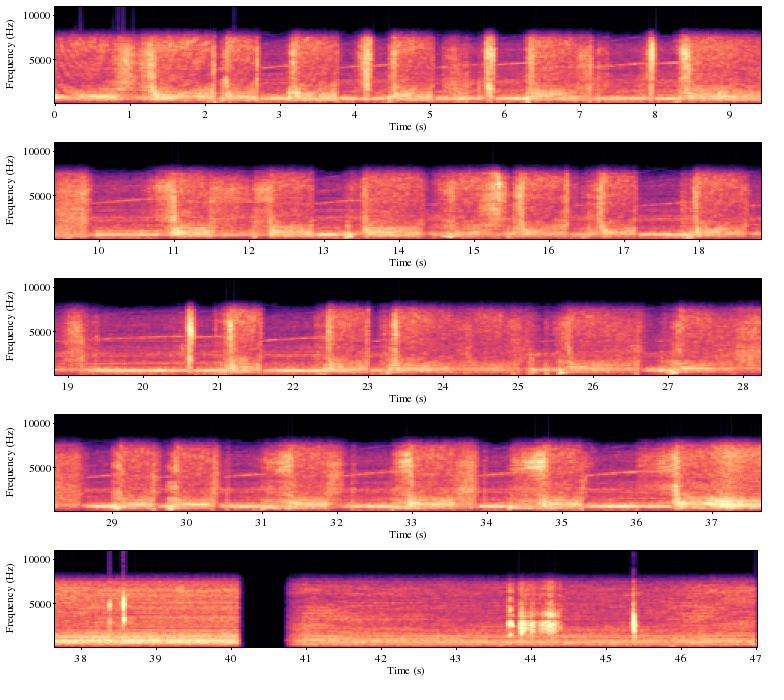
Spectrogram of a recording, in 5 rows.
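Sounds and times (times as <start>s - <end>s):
vacuum cleaner running: 0.0s - 40.2s, 40.8s - 47.0s
nozzle scratching over fur: 43.7s - 44.5s.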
